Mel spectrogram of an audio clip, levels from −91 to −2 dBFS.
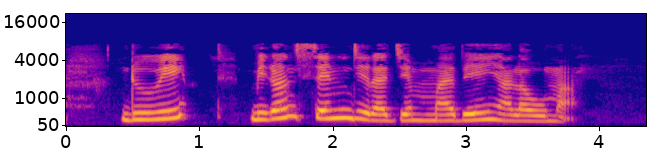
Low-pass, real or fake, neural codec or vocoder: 7.2 kHz; real; none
